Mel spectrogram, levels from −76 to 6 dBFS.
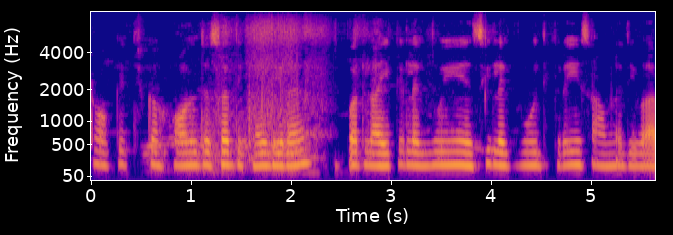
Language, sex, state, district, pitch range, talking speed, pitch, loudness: Hindi, female, Chhattisgarh, Korba, 180-190 Hz, 210 wpm, 185 Hz, -20 LUFS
